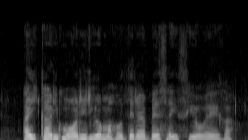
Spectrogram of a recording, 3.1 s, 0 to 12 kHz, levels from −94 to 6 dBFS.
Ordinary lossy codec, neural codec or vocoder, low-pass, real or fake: AAC, 48 kbps; vocoder, 22.05 kHz, 80 mel bands, WaveNeXt; 9.9 kHz; fake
